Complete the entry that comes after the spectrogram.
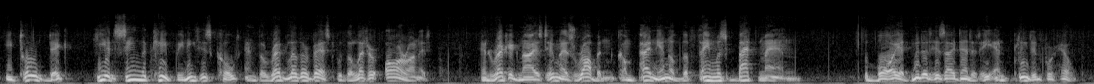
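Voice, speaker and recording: Guy announcer, old 1940s radio narration, dramatic swoopy delivery, husky, dull recording. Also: medium pitch, sing-song, fairly quick, a little mellow.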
